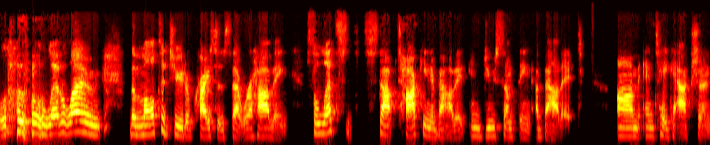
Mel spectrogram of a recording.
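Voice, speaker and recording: Here a woman has an unremarkable speaking voice at medium pitch. Her intonation is lively, with big swings in loudness. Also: moderate pace. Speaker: workplace culture consultant. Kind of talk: webinar presentation.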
